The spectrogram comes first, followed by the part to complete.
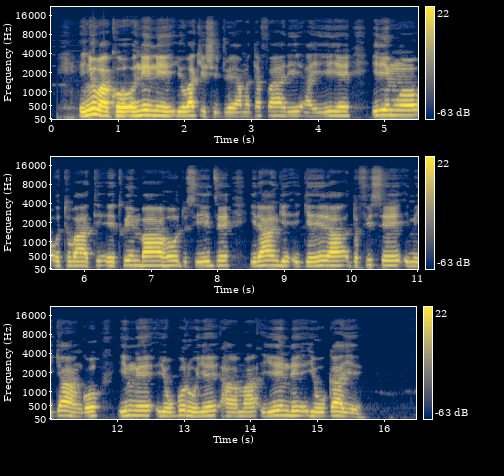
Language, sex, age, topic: Rundi, male, 25-35, education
